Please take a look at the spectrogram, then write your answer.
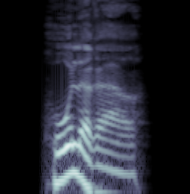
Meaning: inflection of hohl: 1. strong/mixed nominative masculine singular comparative degree 2. strong genitive/dative feminine singular comparative degree 3. strong genitive plural comparative degree
- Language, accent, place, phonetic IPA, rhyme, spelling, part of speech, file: German, Germany, Berlin, [ˈhoːləʁɐ], -oːləʁɐ, hohlerer, adjective, De-hohlerer.ogg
